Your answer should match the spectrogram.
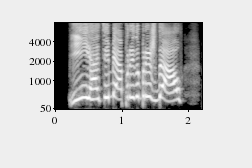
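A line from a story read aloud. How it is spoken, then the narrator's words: Shriek. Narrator (Russian): взвизгнул потрошитель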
